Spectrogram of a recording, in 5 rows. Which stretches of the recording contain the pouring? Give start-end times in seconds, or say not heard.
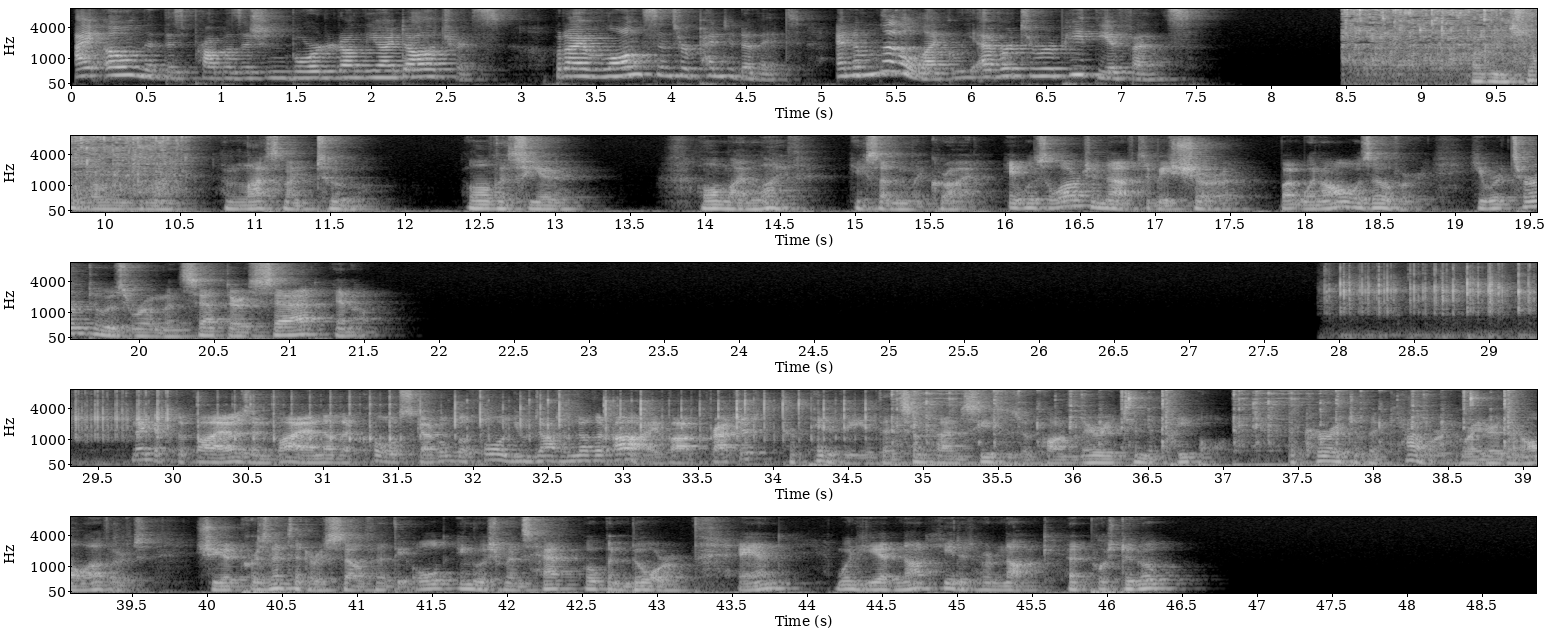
8.4-10.6.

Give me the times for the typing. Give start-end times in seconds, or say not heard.
27.9-39.5.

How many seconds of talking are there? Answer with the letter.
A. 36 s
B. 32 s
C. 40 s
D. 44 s
A.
